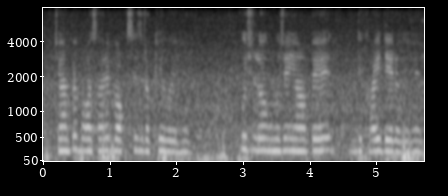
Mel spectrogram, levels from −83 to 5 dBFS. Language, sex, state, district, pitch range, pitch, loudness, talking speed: Hindi, female, Chandigarh, Chandigarh, 145-235 Hz, 230 Hz, -19 LUFS, 180 wpm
